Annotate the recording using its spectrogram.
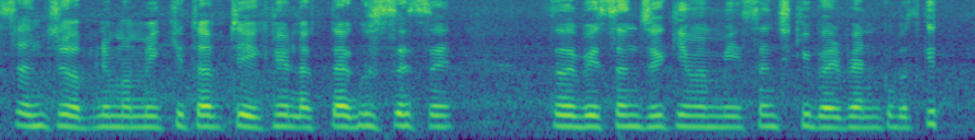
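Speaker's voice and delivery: plain reading voice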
